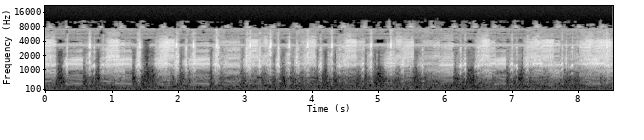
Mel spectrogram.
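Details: Dense chorus of croaking frogs in wetlands by the water, overlapping rasping calls merging into a nearly continuous, pulsing grating sound with only brief dips, a steady high tone faintly behind.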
